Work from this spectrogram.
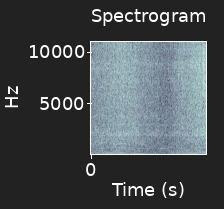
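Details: Bajaj Pulsar 125 BS4 that was misfiring and stalling, after carburettor cleaning: clean single-cylinder revs rising and falling smoothly with no popping, hesitation or cutting out.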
